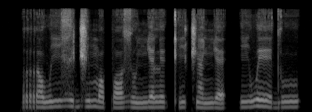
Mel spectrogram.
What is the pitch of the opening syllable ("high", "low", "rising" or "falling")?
low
